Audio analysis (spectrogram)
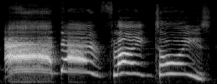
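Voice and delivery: loud, mock-frightened cry; panicked shout. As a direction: yell as toys fly at you. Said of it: "Everyone was like".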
